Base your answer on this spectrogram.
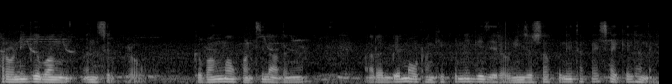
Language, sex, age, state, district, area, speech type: Bodo, male, 30-45, Assam, Baksa, rural, spontaneous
